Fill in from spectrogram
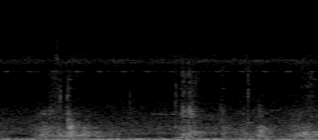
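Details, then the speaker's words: Boat trailer hub turned by hand with the cotter key and castle nut removed, brown seen in the grease: slow, uneven scraping and gritty crunching from a rusty wheel bearing, which is being replaced. "I can see some brown in there, so there might be some rust up in the bearings."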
